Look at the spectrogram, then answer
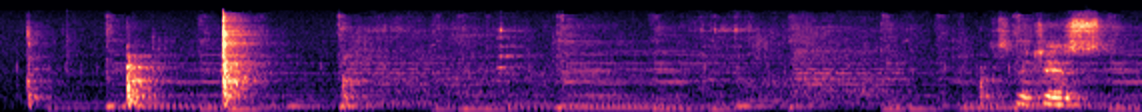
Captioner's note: spoon hitting glass bowl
